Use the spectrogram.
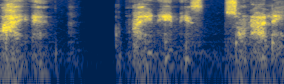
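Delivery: voiceless, very hushed, very soft, slow whisper. Demonstrating how a patient with sudden aphonia speaks: voiceless whisper. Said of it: "she communicates to us with whisper".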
